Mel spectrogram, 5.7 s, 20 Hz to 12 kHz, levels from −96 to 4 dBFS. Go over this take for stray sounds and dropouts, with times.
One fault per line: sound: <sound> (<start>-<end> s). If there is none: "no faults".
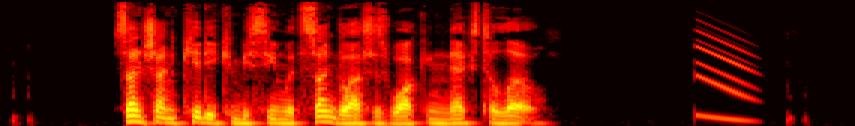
sound: chirp (4.6-5.1 s)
